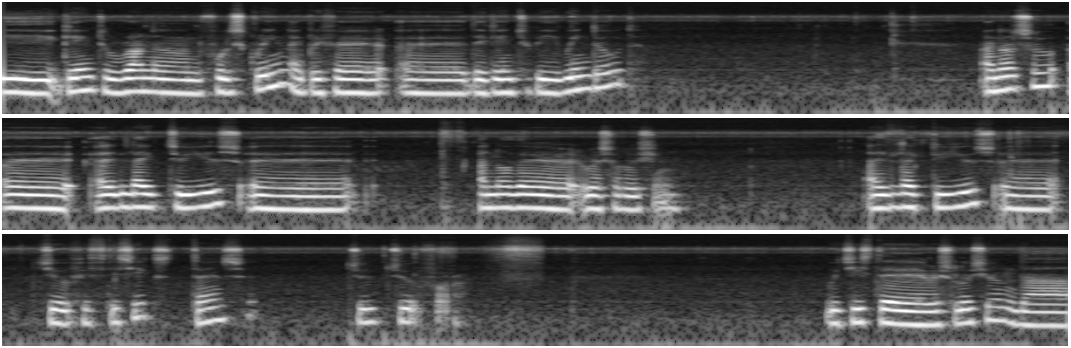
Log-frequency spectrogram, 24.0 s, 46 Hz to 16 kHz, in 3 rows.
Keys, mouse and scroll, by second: 1.8 click, 6.4 click.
